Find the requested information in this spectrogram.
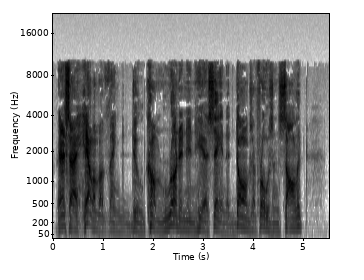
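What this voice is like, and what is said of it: Deep, growling male voice. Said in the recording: “I heard a deep voice say ... The deep voice growled again.”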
